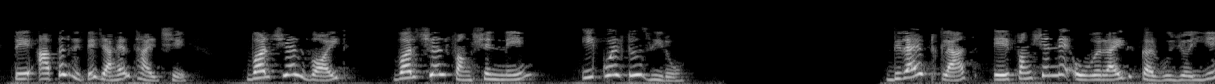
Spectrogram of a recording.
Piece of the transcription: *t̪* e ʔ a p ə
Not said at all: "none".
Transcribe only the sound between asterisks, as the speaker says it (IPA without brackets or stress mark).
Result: t̪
